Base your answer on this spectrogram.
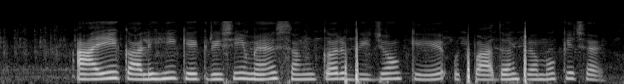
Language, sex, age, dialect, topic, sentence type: Maithili, female, 18-24, Angika, agriculture, statement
